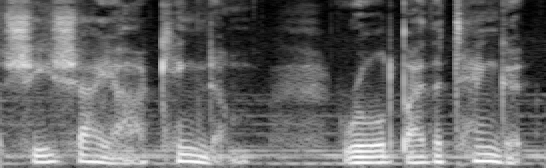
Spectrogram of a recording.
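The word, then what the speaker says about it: Xi Xia: His first major campaign was launched against the Shishis, pronounced Shishaya Kingdom, ruled by the Tangut people.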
